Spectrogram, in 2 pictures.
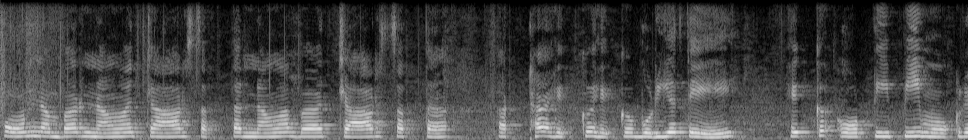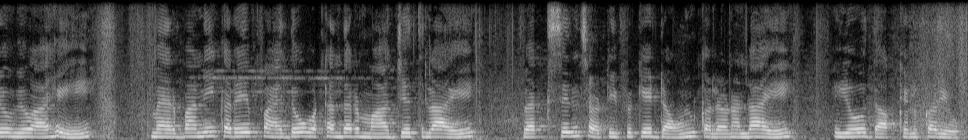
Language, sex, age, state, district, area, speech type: Sindhi, female, 60+, Maharashtra, Mumbai Suburban, urban, read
